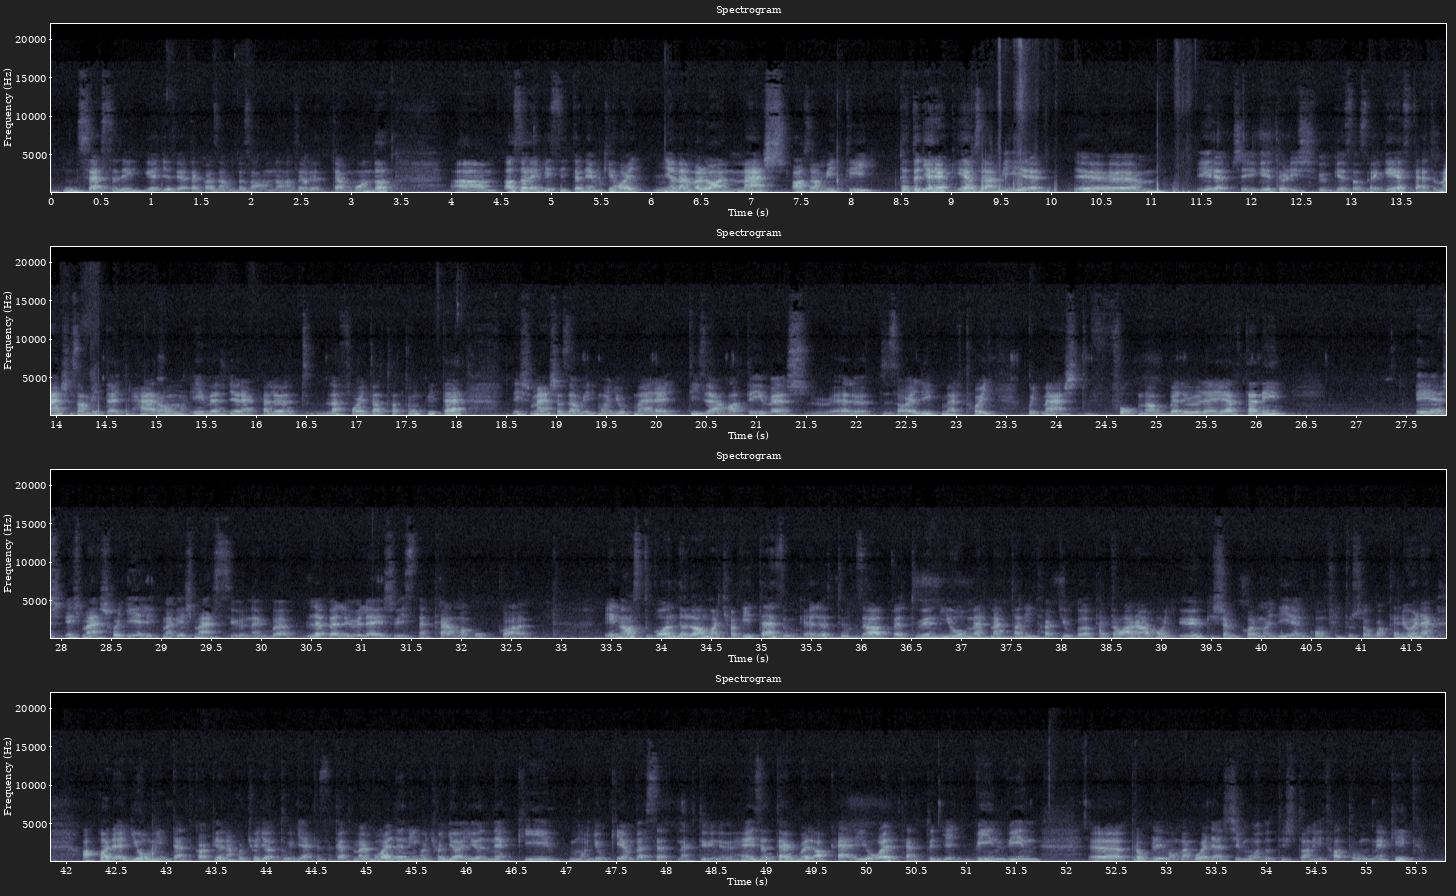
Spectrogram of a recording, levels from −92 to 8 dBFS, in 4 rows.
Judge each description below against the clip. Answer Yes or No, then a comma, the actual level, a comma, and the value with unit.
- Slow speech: No, average, 135 wpm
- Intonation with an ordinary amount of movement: Yes, average, 3.2 semitones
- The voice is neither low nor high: Yes, medium, 180 Hz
